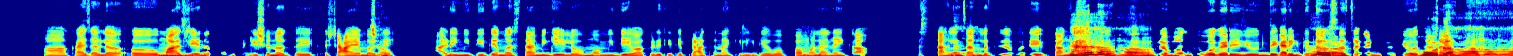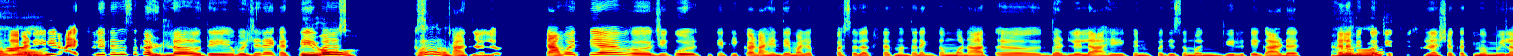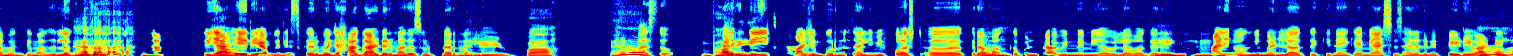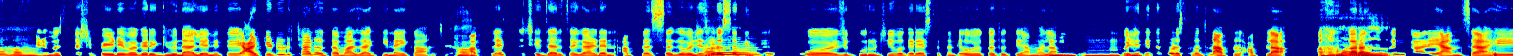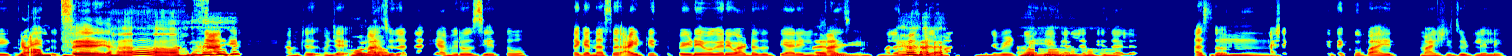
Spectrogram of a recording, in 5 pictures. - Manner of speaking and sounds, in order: distorted speech; chuckle; anticipating: "कारण ते नवसाचा गणपती होता ना"; laugh; chuckle; in English: "ॲटिट्यूड"; static; unintelligible speech; chuckle; other background noise; chuckle
- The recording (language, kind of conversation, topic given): Marathi, podcast, तुमच्या परिसरातली लपलेली जागा कोणती आहे, आणि ती तुम्हाला का आवडते?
